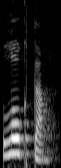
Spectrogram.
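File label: "локта", Komi, female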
